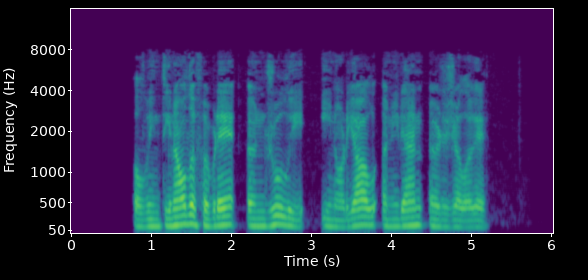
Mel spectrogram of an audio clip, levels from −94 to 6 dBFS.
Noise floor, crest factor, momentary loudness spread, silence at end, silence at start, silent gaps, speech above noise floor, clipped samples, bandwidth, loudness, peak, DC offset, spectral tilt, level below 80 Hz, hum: under -90 dBFS; 18 dB; 10 LU; 0.85 s; 0.8 s; none; over 72 dB; under 0.1%; 7.8 kHz; -19 LUFS; -2 dBFS; under 0.1%; -7 dB/octave; -58 dBFS; none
